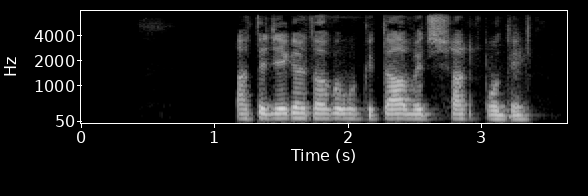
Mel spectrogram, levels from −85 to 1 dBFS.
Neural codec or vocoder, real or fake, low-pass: none; real; 7.2 kHz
